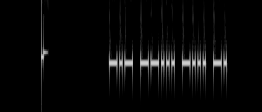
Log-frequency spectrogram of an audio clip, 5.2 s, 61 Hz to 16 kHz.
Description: Morse code, heard as a keyed tone, about 22 wpm, 700 Hz. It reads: K7BN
